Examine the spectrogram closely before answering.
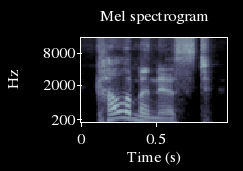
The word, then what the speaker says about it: columnist: Say it like it's spelled, right? Columnist. But right, But it's columnist.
